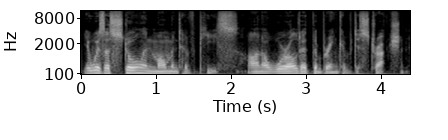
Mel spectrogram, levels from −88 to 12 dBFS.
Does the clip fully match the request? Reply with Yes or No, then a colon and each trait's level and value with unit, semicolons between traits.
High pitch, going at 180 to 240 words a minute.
No: low, 105 Hz; fast, 205 wpm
